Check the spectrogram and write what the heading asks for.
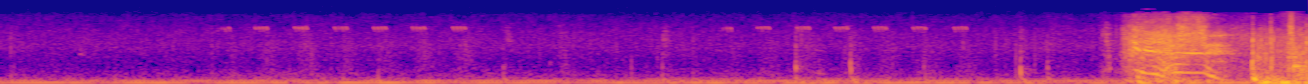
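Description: Quiet film soundtrack with a steady low hum, scattered faint clicks and short runs of quick, faint high ticks. Near the end comes a sudden loud outburst, with a voice crying out in it.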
